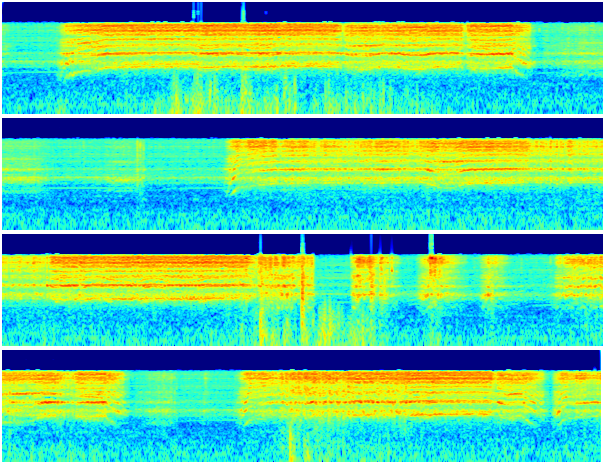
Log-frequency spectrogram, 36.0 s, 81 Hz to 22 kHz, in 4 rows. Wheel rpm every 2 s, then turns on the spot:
110, 220, 220, 170, 40, 10, 180, 230, 230, 220, 210, 90, 30, 160, 60, 140, 210, 160.
8-12 28-30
